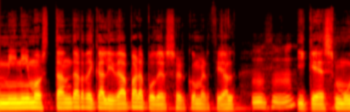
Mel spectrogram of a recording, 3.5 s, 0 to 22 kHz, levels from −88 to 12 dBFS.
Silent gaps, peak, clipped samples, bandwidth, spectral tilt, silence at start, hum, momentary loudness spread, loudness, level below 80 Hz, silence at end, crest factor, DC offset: none; -6 dBFS; under 0.1%; 15.5 kHz; -6.5 dB/octave; 0 s; none; 11 LU; -25 LUFS; -70 dBFS; 0 s; 16 dB; under 0.1%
